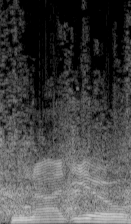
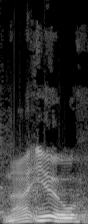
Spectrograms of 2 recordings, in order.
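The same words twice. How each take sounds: First: Said in the usual way. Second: Higher, singled out at someone; pointed aside. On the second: Acted. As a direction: jab the word you at one person.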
